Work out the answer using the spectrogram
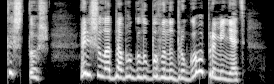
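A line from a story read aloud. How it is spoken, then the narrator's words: Shriek breaking off laughter. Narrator (Russian): взвизгнула наконец Лариса, обормав смех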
